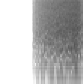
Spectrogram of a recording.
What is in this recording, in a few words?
whoosh reverse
